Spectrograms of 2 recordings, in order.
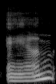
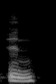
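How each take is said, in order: First: The word is said fully with an open vowel. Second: The word is said small with a reduced vowel. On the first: The speaker calls it wrong. "it's not even and" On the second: The speaker calls it right. "It's really small"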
